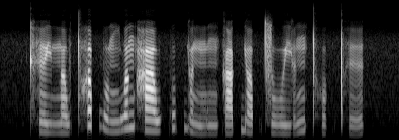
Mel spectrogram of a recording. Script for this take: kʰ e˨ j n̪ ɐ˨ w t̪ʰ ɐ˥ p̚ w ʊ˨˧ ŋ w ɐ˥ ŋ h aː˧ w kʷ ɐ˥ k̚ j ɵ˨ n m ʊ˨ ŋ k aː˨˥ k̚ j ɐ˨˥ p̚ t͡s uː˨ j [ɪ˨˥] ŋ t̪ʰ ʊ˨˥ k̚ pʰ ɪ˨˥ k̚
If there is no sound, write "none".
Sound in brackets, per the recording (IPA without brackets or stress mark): ɪ˥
